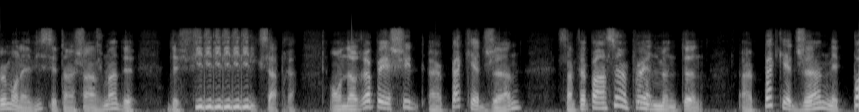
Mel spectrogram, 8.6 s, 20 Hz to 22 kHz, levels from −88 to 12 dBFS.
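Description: Speech, carried over the AMR wideband (HD Voice) codec with light coding roughness. From 2.04 to 2.51 s there is a system hang loop. One 93 ms slice repeats five times at about 10.8 Hz, a machine-gun stutter that fits a 4096-sample ring buffer replaying while the system froze. About half a second of audio is lost before "que ça prend". From 6.32 to 6.57 s, just after "me fait penser un", AMR bit errors make the voice hoarse, scratchy and gargly. Pitch and level hold roughly steady. The damage fits a few percent of bits flipped across about a dozen frames. Pulse positions and finer parameters were corrupted while the protected core survived.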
